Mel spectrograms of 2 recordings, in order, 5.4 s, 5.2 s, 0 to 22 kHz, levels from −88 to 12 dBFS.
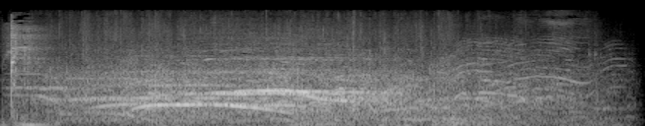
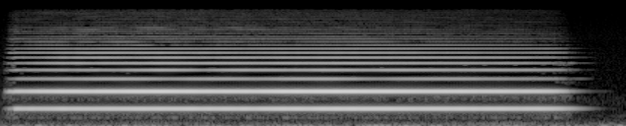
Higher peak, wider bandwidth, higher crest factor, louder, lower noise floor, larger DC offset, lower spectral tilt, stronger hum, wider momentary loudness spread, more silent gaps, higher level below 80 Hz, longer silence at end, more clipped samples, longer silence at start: about the same, 0 dBFS vs 0 dBFS; first, 16 kHz vs 11 kHz; first, 16 dB vs 8 dB; second, -16 LUFS vs -9 LUFS; first, -39 dBFS vs -32 dBFS; neither; first, -3 dB/octave vs 0 dB/octave; neither; first, 16 LU vs 5 LU; neither; first, -40 dBFS vs -50 dBFS; second, 0.2 s vs 0.4 s; neither; about the same, 0 s vs 0.05 s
